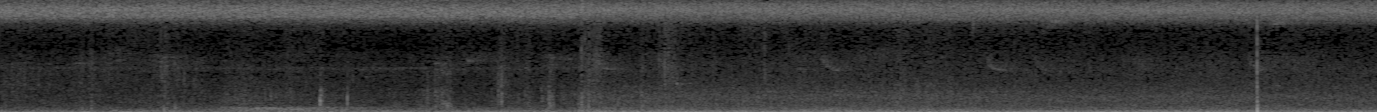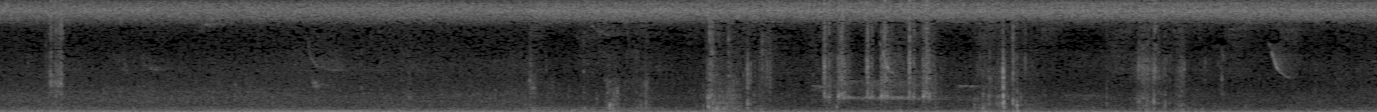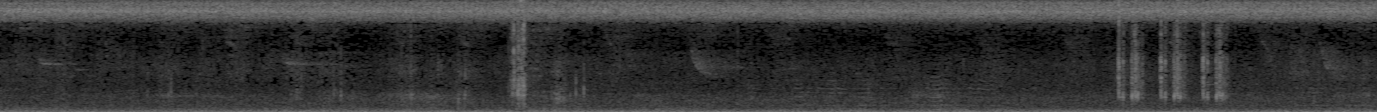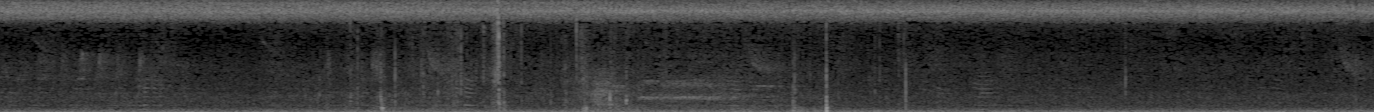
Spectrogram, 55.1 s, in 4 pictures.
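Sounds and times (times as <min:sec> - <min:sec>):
high-pitched insect chorus: 0:00.0 - 0:55.0
short clicks: 0:22.0 - 0:23.2.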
